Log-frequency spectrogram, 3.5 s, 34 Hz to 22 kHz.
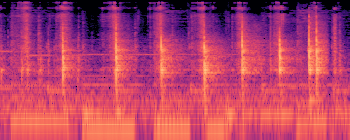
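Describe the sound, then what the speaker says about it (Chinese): A kitchen knife chops a 150-gram carrot into fine strips on a cutting board, about eight crisp, evenly paced blade strikes, close and clear with no talking. "先切片，再切成丝。 最后再切细。"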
